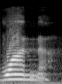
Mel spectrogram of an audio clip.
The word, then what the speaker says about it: one: sound it makes in one. Okay, a 1 rupee note, a one-eyed monster. They start not just with the sound O, but they start with the sound W, which is a consonant.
